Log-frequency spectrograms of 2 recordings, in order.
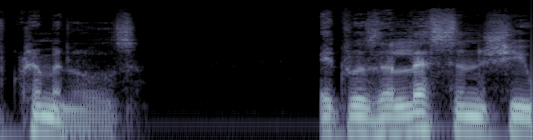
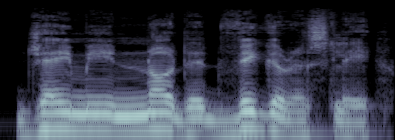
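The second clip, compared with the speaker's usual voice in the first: ordinary delivery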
